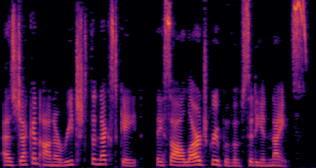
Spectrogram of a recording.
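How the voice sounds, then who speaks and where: A woman's voice: mid-range voice, normal speed, a bit bright, clean tone. A woman reading scripted narration for a fantasy story as its narrator.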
